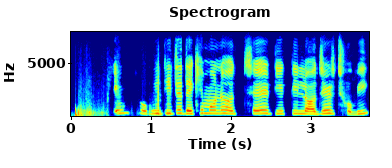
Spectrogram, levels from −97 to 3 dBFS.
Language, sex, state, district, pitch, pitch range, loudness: Bengali, female, West Bengal, Jhargram, 280 Hz, 270-300 Hz, -25 LUFS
